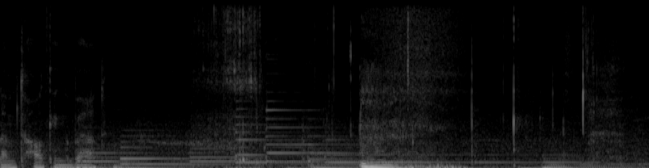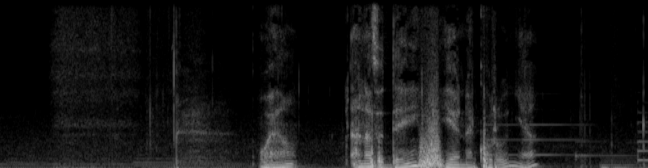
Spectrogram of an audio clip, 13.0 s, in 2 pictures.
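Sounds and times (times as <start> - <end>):
speech: 0.0 - 2.1, 3.1 - 4.2, 10.1 - 12.0
slurping sip of a drink: 1.9 - 2.7, 3.3 - 4.5
soft breaths: 3.7 - 4.8, 5.8 - 9.0.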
